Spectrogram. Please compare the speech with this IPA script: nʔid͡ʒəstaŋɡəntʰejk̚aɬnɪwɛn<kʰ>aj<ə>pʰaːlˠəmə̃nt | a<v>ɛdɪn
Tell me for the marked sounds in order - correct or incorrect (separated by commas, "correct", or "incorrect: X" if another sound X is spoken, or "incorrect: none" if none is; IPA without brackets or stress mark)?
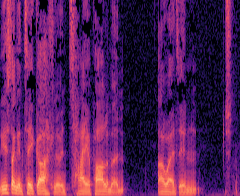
incorrect: tʰ, correct, incorrect: w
